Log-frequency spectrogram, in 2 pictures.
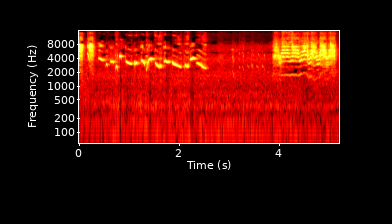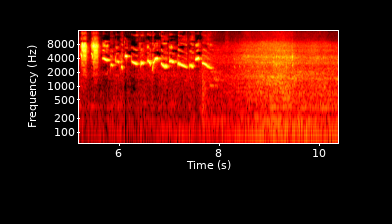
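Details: Bird uttering rapid, high, slurred chirps in lively bursts, with a short loud burst of mixed twittering midway and a rushing hiss at the end.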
